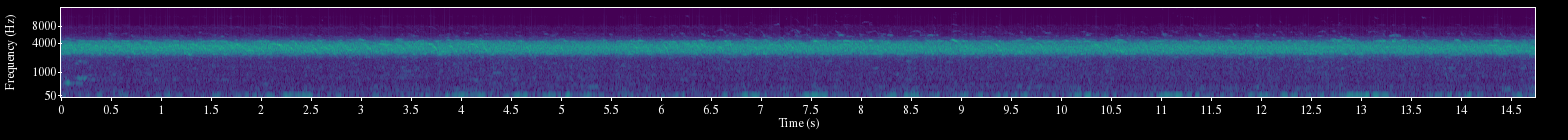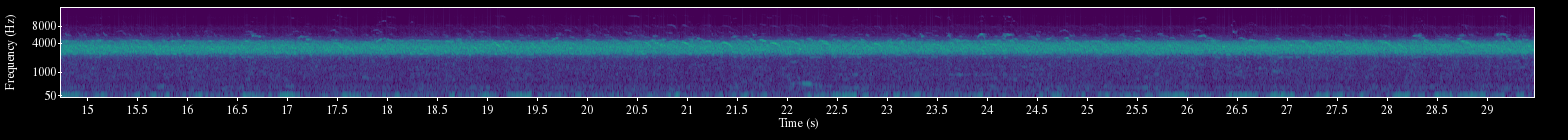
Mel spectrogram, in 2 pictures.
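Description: A mass of day-old chicks peeping together, a dense, steady high-pitched chorus of countless overlapping cheeps.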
